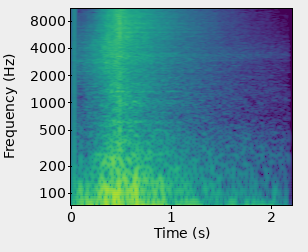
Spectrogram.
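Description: A whoosh sound effect over a heavy bass hit for a logo intro: it starts suddenly, swells for about half a second, then fades away.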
